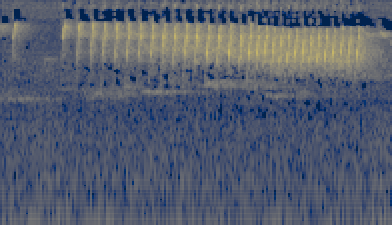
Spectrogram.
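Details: Wood warbler in full song: after a brief opening note, sharp high ticks quicken and merge into a loud, ringing, shivering trill about three seconds long, then cut off. The background is quiet.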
